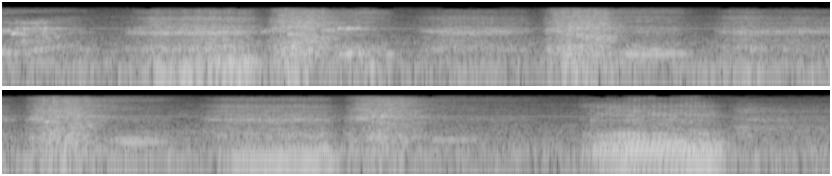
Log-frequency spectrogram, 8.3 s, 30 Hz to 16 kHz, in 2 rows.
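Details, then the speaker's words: Obstructive sleep apnea in a snoring patient, repeated 50–200 times a night: after a breathing pause with strong abdominal efforts, loud rough snoring, snorting and gasping breaths as breathing resumes with open mouth. "another breathing pause another apnea see the abdominal efforts of terrific effort the patient is pushing for some pushing in order to be able to breathe to no avail"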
